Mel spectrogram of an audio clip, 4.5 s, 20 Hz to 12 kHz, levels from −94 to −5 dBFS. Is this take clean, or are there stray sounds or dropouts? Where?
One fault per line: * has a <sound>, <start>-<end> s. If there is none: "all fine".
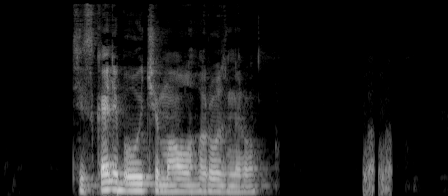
* has a laugh, 3.6-3.9 s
